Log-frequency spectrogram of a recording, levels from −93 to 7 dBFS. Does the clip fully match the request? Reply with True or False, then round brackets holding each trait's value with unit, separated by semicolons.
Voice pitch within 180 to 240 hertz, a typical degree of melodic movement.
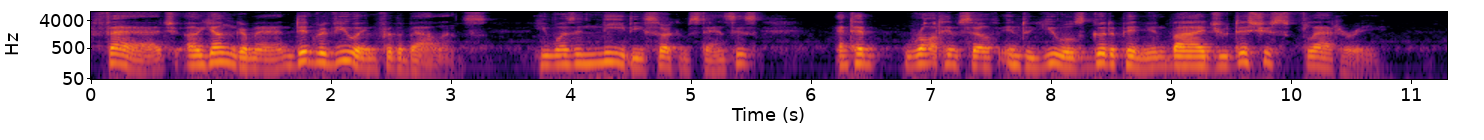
False (140 Hz; 4.1 semitones)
